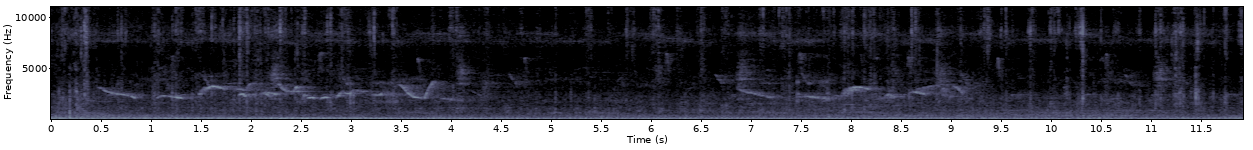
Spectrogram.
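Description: A songbird twittering in quick warbling phrases, one bout near the start and another just past the middle, over a low steady hum. Faint crisp clicks from rabbits chewing cabbage leaves run through it.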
